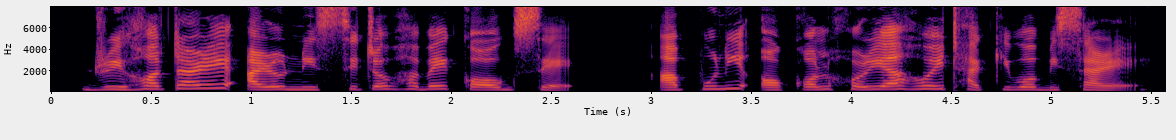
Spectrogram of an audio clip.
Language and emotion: Assamese, neutral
